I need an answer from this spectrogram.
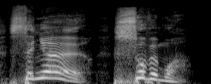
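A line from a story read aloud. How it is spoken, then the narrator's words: Panicked cry while sinking. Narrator (French): comme il commençait à enfoncer, il s'écria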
